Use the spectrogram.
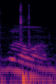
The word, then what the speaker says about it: Willem: a carousel okay everyone vote cthulhu or lighthouse william defoe really my friends fell in his name wrong it is willem damn well no so on his wicked william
